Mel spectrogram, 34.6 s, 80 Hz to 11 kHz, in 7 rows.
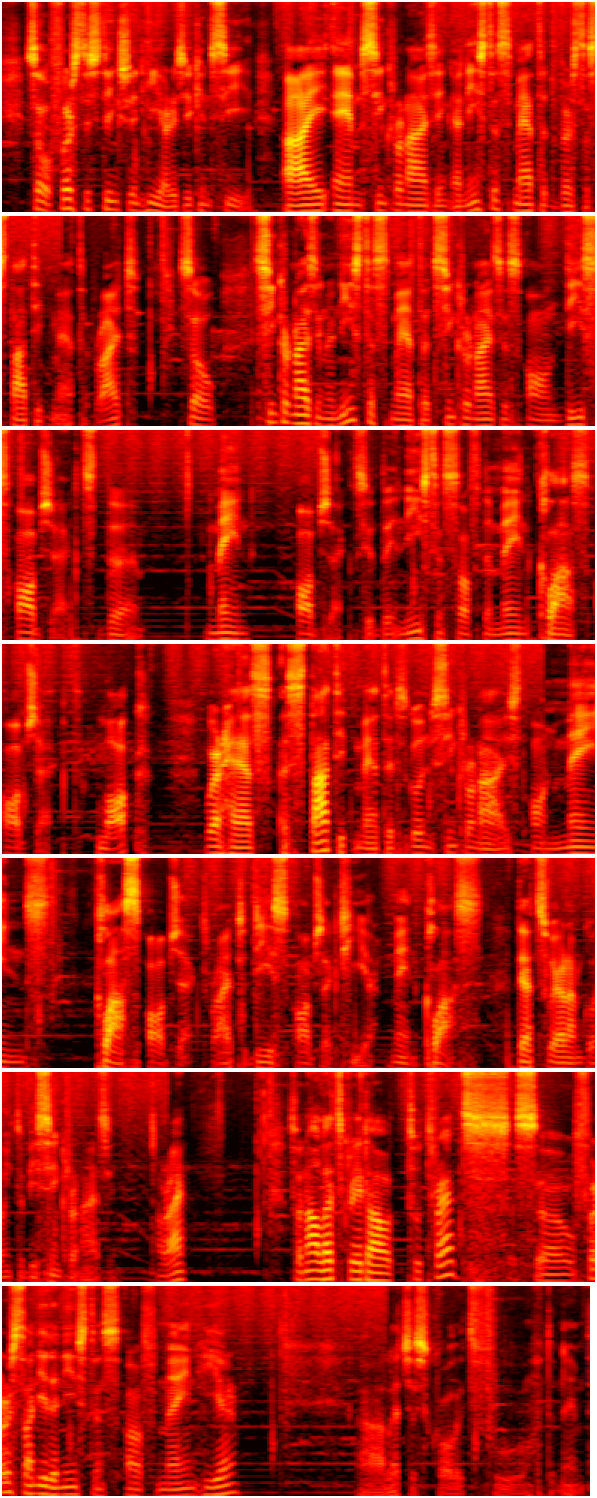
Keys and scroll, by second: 23.7 Return, 25.9 ctrl+s, 28.0 shift+Return.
